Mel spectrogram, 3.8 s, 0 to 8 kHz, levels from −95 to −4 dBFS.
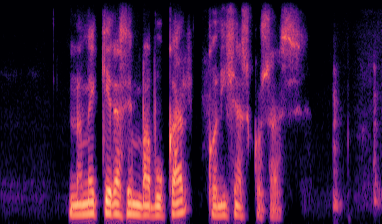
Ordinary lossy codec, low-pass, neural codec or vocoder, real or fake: Opus, 32 kbps; 7.2 kHz; autoencoder, 48 kHz, 128 numbers a frame, DAC-VAE, trained on Japanese speech; fake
